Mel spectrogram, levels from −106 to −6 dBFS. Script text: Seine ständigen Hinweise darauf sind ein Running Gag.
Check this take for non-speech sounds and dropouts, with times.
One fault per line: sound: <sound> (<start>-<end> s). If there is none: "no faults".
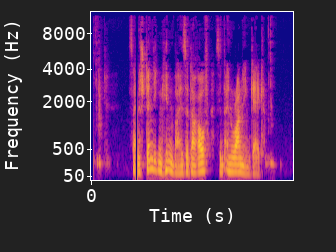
sound: dropout (0.9-0.9 s)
